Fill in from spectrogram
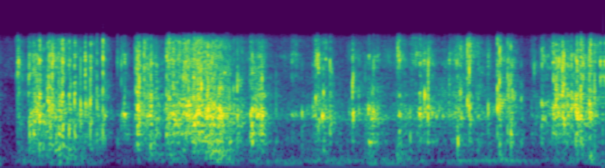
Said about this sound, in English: Crumpling a food box.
